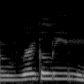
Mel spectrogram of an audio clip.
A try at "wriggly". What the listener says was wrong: Is it wriggling or is it something else at the end? Wriggly. Yeah, they're close, but it's a different ending, so we want to pay attention.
